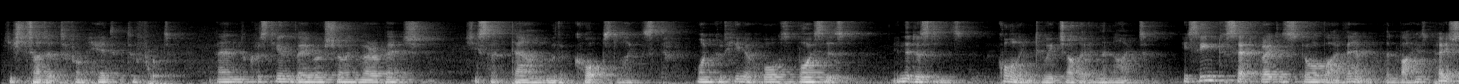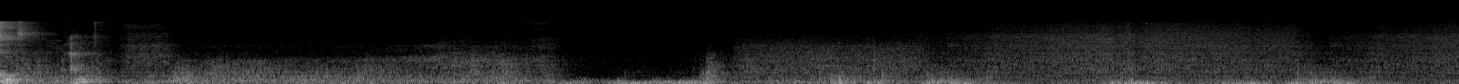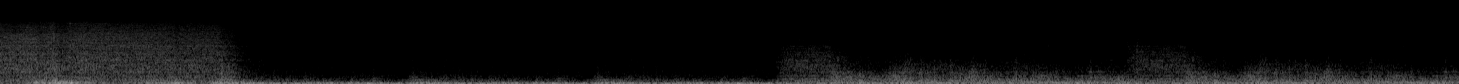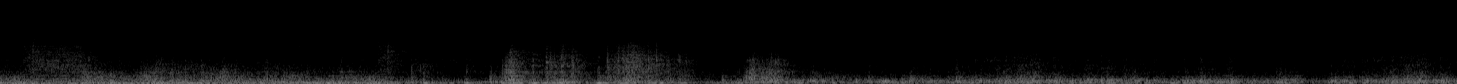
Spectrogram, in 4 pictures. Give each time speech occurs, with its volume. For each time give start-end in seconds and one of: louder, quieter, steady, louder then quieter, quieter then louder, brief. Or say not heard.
0.0-15.5 steady.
